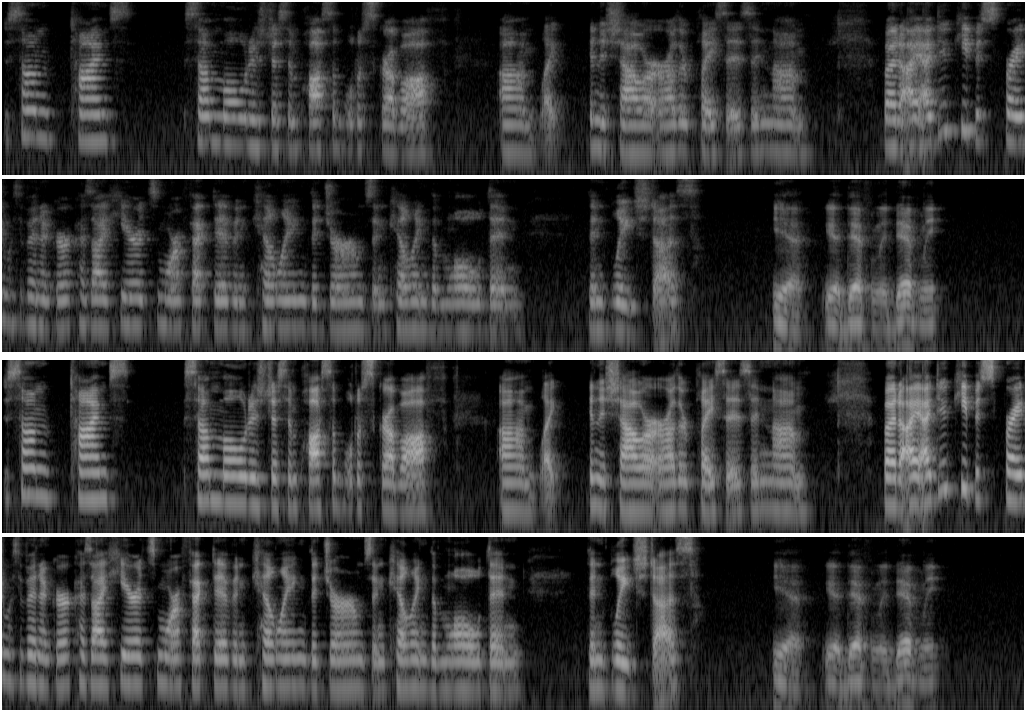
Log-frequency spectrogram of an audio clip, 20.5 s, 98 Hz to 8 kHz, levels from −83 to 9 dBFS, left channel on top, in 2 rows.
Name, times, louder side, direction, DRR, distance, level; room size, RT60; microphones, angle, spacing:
voice 1, 0.0-1.3 1.8-4.3 5.0-5.5 5.9-8.0 8.3-15.4 16.1-17.2, right 7 dB, 65° right, 0.4 m, -28 dB
voice 2, 17.9-19.5, left 2 dB, 15° left, 0.3 m, -34 dB
4.3 x 2.9 x 2.6 m
head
